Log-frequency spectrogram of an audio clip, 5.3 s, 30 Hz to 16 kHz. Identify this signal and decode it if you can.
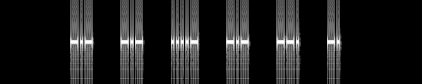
Morse code, heard as a keyed tone, about 40 wpm, spaced as for 19 wpm, 700 Hz. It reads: KK4KGN
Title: USA Call Signs - 6 Characters - 4x Character Spacing - 40wpm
